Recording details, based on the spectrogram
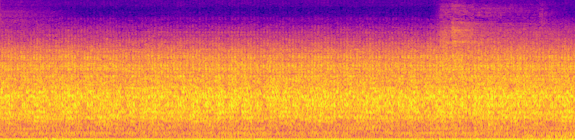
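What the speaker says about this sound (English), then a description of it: "those brakes came off very nicely" Train brakes release in a rail simulator game on the Riviera Line, a loud, continuous rushing hiss of air that holds steady throughout and comes without any talk.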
